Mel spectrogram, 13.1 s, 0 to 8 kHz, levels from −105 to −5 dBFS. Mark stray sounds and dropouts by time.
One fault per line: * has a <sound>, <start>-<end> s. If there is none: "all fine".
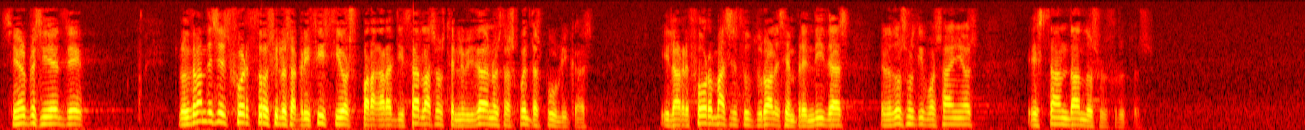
all fine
